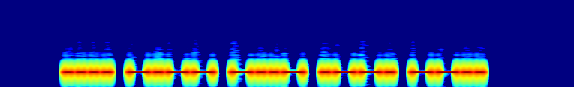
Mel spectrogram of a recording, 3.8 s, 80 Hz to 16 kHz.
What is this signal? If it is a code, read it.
Morse code, heard as a keyed tone, about 28 wpm, 700 Hz. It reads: HYXPZ
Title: Code Groups - 5 Letters - 28wpm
